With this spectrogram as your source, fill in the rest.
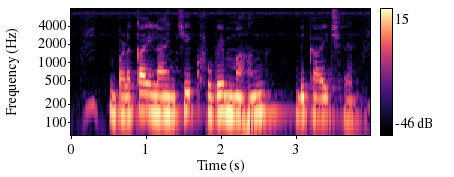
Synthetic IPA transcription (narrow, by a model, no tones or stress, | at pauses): bəɽkailaːint͡ʃikʰubeməɦə̃ŋɡbɪkaːit͡ʃʰɛ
